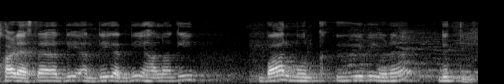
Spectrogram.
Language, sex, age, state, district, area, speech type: Dogri, male, 30-45, Jammu and Kashmir, Udhampur, rural, spontaneous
